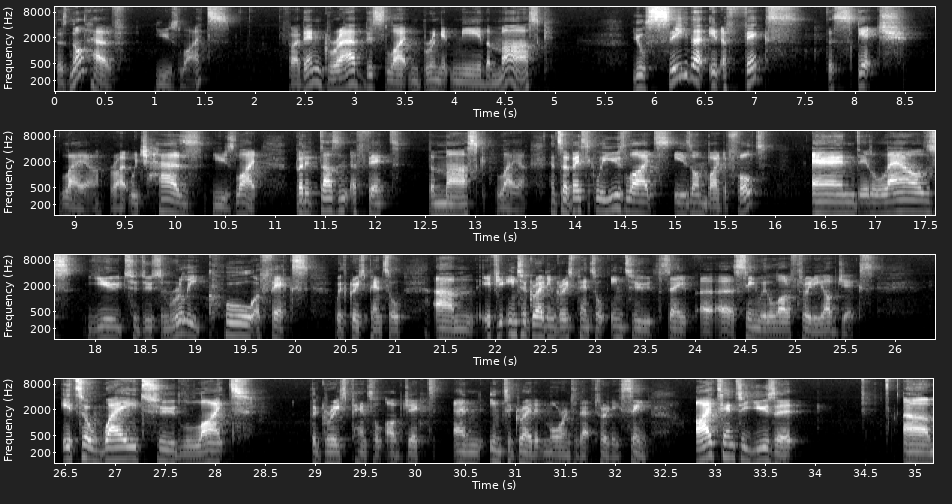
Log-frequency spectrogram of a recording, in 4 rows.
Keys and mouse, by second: 1.8 click, 2.8 g, 28.1 g, 34.5-35.1 shift+middle drag.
